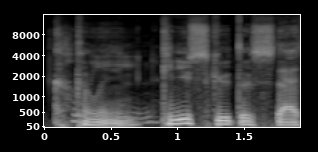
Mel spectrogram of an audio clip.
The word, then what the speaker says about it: Colleen: more amazing is that her name is spelled Colleen and she pronounces it clean can you scoot this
